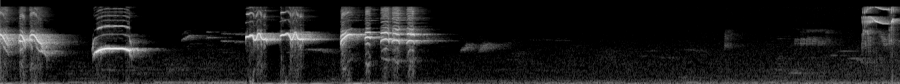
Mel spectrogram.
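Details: An orange-headed thrush, in a lure recording meant to provoke silent birds into singing, sings loud, varied, rich bursts of whistles and harsh chattering phrases, with short pauses and a quiet stretch between, then one more phrase at the end.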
